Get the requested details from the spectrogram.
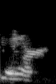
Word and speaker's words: Kahler: That's K-A-H-L-E-R, and I'm not sure if I'm pronouncing her last name right. – Kahler.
